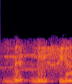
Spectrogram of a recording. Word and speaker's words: Nissi: Jehovah Nissi, we said that Nissi is similar to Nissan or the banner.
